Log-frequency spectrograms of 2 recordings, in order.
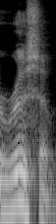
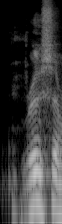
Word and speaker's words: Russom: heather the feather heather russom she's terrific russian rhymes with gruesome that's how i remembered to pronounce her name she told me that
